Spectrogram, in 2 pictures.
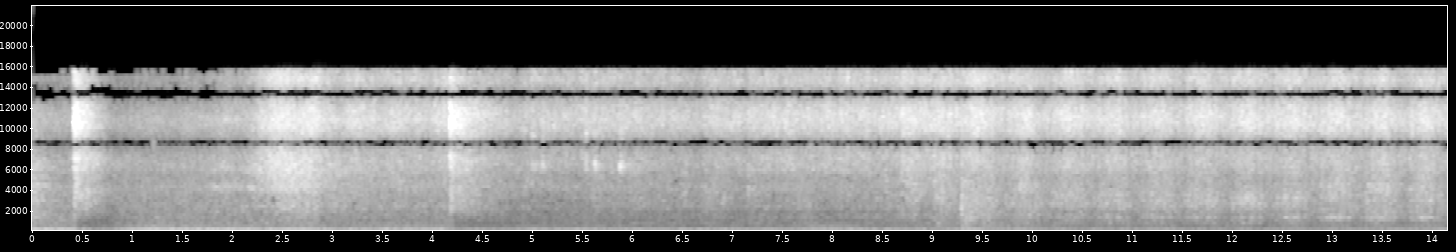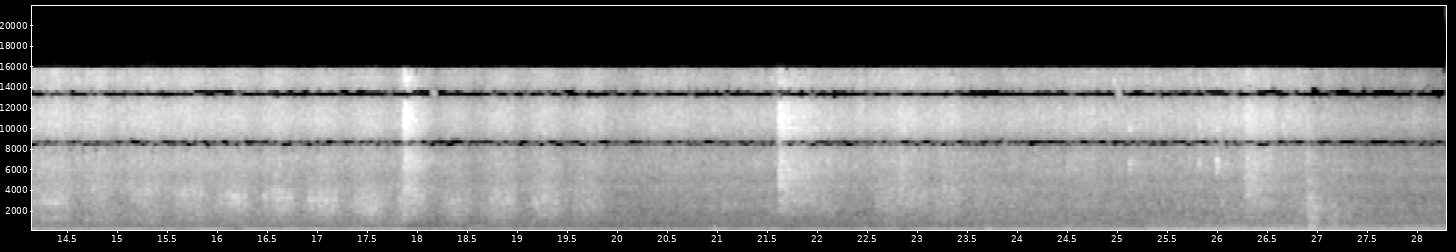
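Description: Tunnel car wash machinery running: a steady hum of motors and pumps under spraying water, with short sharp hisses of air several times.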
